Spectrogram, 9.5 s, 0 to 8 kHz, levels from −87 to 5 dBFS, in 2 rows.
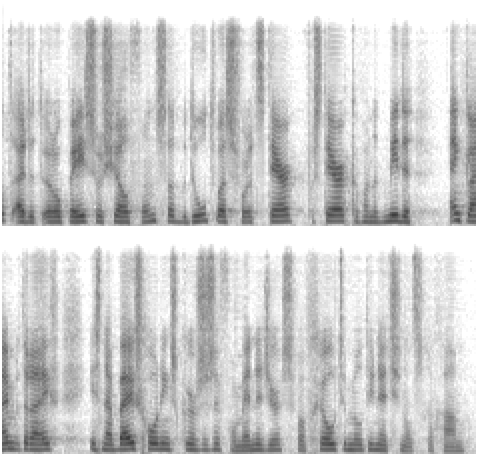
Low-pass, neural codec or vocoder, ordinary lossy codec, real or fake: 7.2 kHz; codec, 16 kHz, about 1 kbps, DyCAST, with the encoder's durations; none; fake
